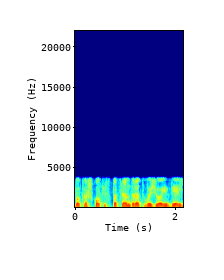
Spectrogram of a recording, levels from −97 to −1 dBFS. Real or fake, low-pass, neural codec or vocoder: real; 3.6 kHz; none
